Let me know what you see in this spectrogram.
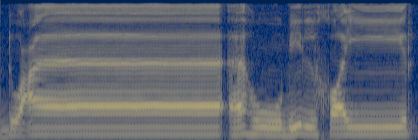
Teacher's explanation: طبعا أنا مقدر مسألة يعني الاتصال المباشر، وأن الإنسان يحتاج إلى أن يكون أكثر دربة وتمرينا، فحاول أن يعني تتنبه لمسألة المد. المد الطويل ست حركات لابد أن تأتي به طويلا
